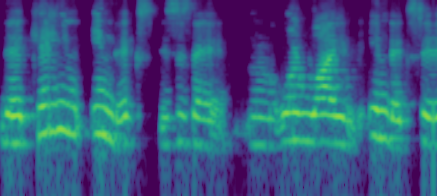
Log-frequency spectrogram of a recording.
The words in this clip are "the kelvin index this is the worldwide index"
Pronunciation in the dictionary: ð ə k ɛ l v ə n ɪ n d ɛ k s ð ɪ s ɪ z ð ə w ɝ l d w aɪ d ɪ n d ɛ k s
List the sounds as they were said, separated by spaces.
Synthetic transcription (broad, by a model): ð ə k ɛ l ə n ɪ n d ɛ k s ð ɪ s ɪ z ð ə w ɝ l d w aɪ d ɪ n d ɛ k s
